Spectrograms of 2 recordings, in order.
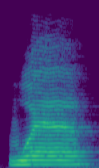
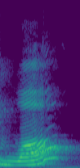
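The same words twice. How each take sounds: First: The vowel sounds light and open. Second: The vowel sounds heavy and raised. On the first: The speaker calls it right. "But it's wa" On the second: The speaker calls it wrong. "If I say wa, it's elevated"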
